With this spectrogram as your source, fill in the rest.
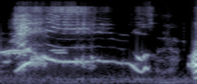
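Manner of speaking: yeah said in a very high pitch. Imitating Teresa from New Jersey: Teresa high-pitched impression. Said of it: "she does that high-pitched thing where she's like".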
